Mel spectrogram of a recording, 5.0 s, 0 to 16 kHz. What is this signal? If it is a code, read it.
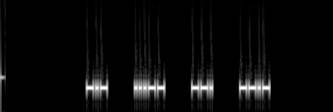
Morse code, heard as a keyed tone, about 36 wpm, spaced as for 16 wpm, 700 Hz. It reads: K3GQ
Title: USA Call Signs - 4 Characters - 4x Character Spacing - 35wpm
